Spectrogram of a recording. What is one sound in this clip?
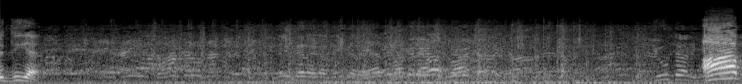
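A crowd of men murmurs and chatters in the background.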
